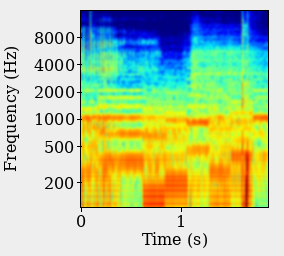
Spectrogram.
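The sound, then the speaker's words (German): A steady, droning snore with a buzzy, tonal quality that shifts pitch a few times, ending in a short, rougher snort. No one speaks. “hast du schon so eine Schnarchinex-Matratze?”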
